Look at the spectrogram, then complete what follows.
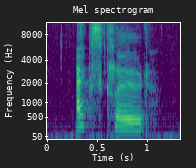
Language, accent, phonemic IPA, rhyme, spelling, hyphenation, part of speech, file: English, US, /ɪksˈkluːd/, -uːd, exclude, ex‧clude, verb, En-us-exclude.ogg
- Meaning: 1. To bar (someone or something) from entering; to keep out 2. To expel; to put out 3. To omit from consideration 4. To refuse to accept (evidence) as valid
